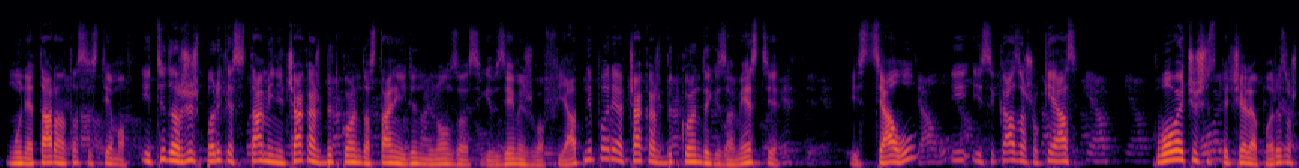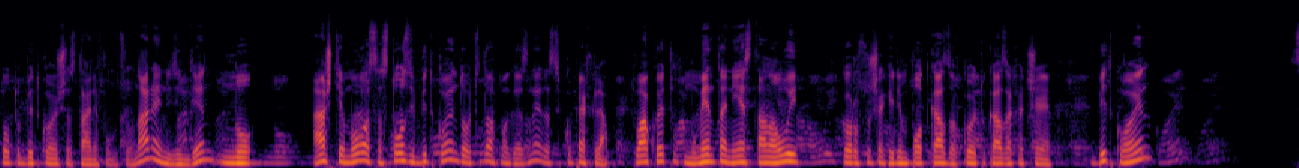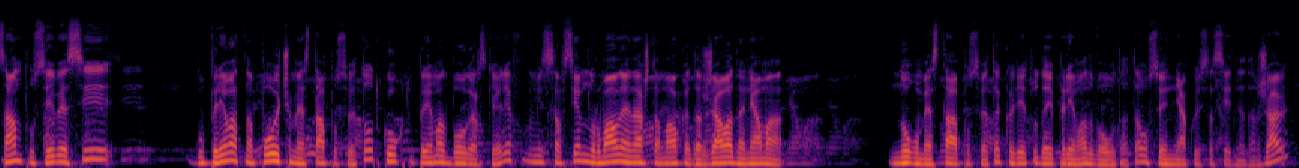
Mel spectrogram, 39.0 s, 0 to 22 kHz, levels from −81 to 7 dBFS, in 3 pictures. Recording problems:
echo of what is said; faint; throughout; 380 ms later, 20 dB below the speech

